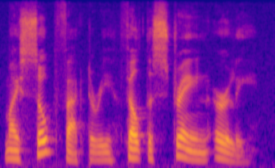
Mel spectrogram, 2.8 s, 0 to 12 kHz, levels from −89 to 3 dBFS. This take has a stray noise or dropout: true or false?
false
